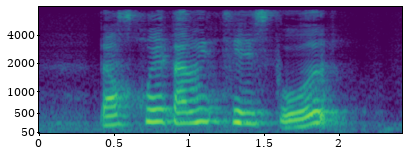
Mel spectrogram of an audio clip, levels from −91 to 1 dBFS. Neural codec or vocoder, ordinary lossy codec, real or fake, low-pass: codec, 16 kHz, 1 kbps, FunCodec, trained on Chinese and English, 50 frames a second; none; fake; 7.2 kHz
